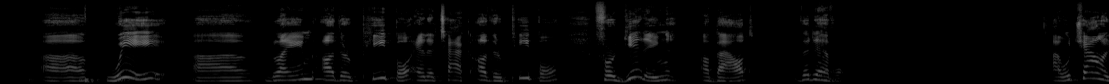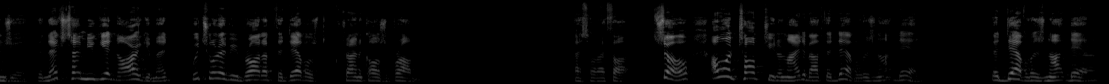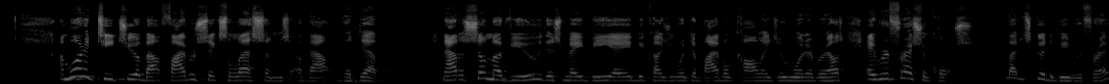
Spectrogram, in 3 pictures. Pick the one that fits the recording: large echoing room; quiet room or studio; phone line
large echoing room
